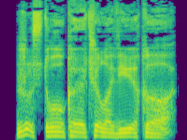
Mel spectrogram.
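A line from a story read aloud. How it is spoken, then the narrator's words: Sad drawl, crab-gnome. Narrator (Russian): грустно протянул крабогном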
